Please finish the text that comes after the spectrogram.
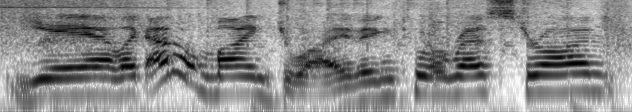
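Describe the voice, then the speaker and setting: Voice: mid-range voice, lively intonation, a little slow, noisy background. A streamer chatting casually and playfully while gaming, rambling and mock-grumbling, with game music behind. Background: video game music.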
